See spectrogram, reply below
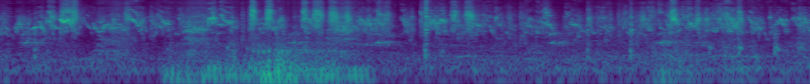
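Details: Budgerigars in courtship: continuous chattering warble of harsh chirps and rapid clicks, some squawky notes, with faint low rumbling in the background.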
